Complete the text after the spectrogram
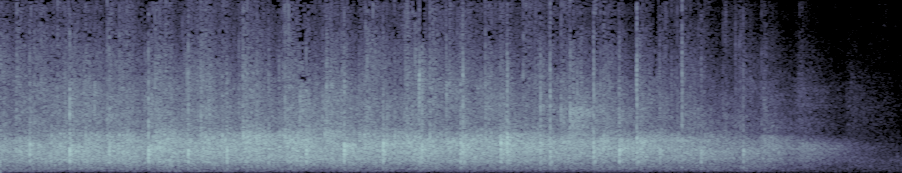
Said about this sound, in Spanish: ¿Cuántos pueden orar, Señor, en esta hora? Denle una ofrenda de palmas, Rey de Gloria.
